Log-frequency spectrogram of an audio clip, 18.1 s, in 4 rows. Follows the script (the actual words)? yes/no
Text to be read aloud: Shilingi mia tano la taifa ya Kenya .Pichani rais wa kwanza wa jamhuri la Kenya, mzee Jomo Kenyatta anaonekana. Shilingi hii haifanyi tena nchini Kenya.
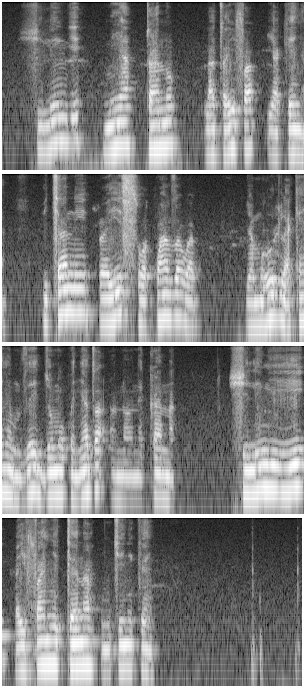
yes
